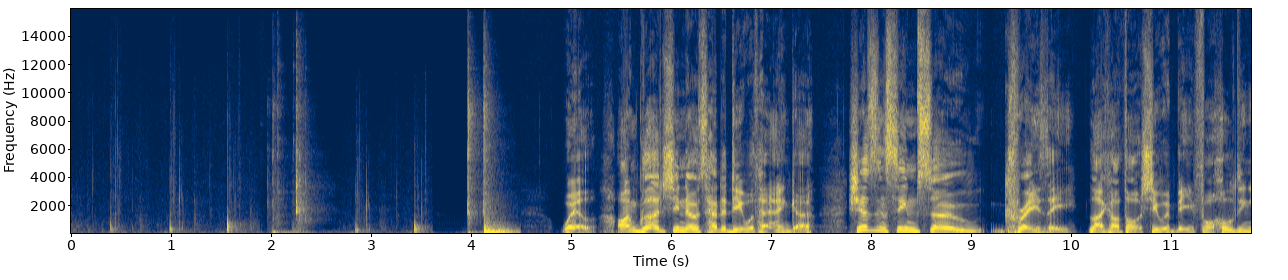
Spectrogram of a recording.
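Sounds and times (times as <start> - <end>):
footsteps leaving the room: 0.0 - 3.7
speech: 5.0 - 11.7.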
